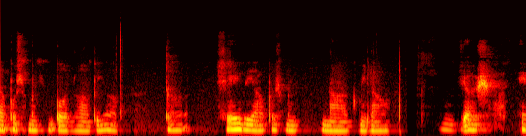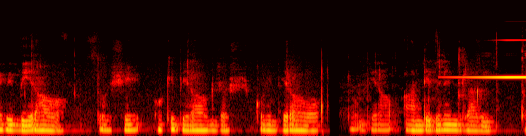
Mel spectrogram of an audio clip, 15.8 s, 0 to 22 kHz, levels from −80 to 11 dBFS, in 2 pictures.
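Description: Speech, with loudspeaker feedback squeal from 14.46 s to the end: a 2.5 kHz tone swells over about a second to roughly 10 dB above the voice, unlike a steady interference whine.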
